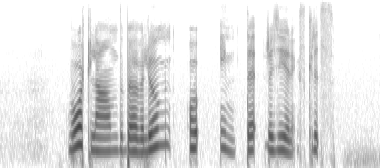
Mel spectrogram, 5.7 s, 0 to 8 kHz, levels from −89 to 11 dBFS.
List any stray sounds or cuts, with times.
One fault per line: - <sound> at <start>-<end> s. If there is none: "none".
none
